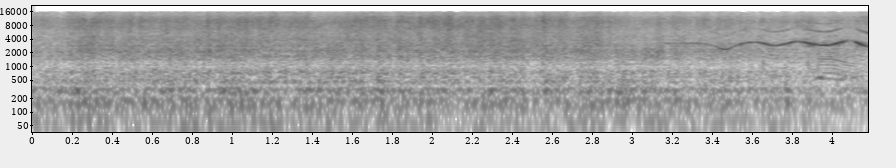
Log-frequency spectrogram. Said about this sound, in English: This mold is made of thick wood planks that ignite upon contact with the molten iron. Tall flames ripple into the night air. You can hear the sizzling. The iron is almost vaporizing the wood.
